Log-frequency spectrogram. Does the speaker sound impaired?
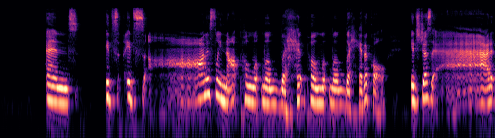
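Yes: stuttering; variable stuttering, formerly preoccupied with which words would be easier to say, helped by stuttering community; amount of stuttering, feeling stuck and physical tension fluctuate, stutters openly; here repeated sounds, repeated words.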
